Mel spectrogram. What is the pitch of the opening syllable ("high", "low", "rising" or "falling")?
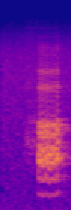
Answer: high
